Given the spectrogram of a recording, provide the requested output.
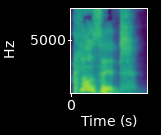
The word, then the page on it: closet: British English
